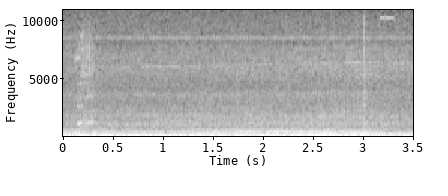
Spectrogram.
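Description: A Tata Altroz DCA with a naturally aspirated engine accelerates toward 100 km/h, a loud, steady engine drone with road noise heard from inside the car and no talking.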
